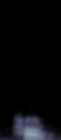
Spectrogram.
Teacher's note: را کو تفخیم کے ساتھ پڑھیں گے کیونکہ اس سے پہلے زبر ہے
